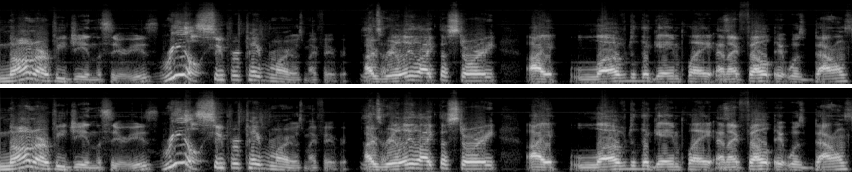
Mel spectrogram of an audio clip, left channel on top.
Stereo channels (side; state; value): both; normal; correlation 0.91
